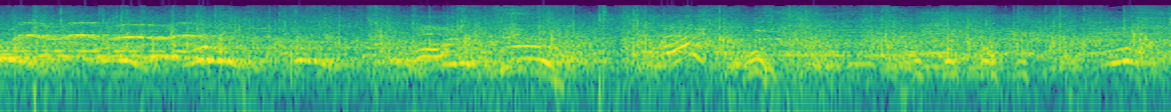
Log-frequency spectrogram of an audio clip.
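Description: A crowd cheers and whistles loudly in an echoing hall.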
